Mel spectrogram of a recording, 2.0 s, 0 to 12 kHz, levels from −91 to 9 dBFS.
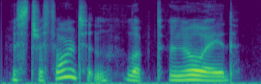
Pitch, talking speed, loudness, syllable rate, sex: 190 Hz, 120 wpm, -16 LUFS, 4.5 syllables/s, female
